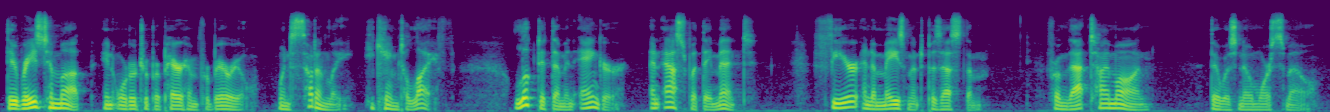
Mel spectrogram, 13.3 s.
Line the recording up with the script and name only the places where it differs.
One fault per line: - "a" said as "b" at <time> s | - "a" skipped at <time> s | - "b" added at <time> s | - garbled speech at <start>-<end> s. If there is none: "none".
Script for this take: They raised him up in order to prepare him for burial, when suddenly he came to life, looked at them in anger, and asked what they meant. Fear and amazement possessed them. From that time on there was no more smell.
none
